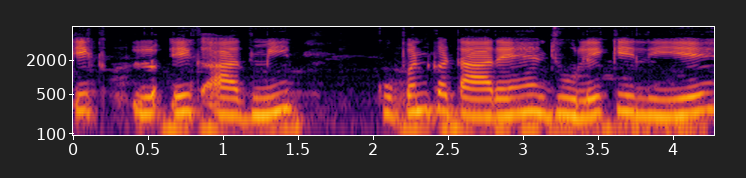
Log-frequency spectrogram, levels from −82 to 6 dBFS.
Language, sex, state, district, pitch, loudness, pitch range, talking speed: Hindi, female, Uttar Pradesh, Budaun, 225 Hz, -16 LUFS, 210-240 Hz, 140 wpm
